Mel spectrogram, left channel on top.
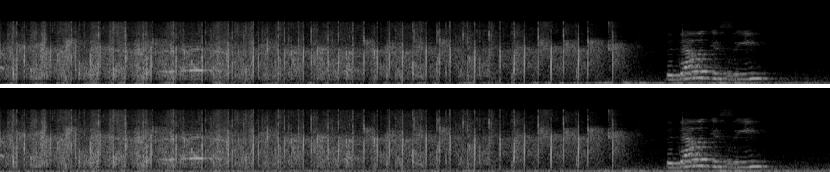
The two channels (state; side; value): noise; right; rumble, 15 dB below the sound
